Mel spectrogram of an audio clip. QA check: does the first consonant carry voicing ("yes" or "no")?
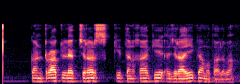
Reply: no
